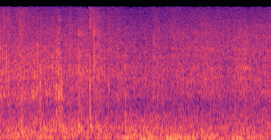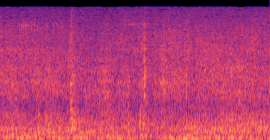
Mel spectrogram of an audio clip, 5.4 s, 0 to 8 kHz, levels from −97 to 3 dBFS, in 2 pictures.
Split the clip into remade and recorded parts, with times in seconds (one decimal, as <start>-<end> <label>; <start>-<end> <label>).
0.0-1.9 recorded; 1.9-5.4 remade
